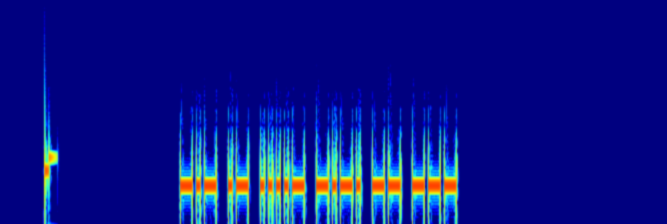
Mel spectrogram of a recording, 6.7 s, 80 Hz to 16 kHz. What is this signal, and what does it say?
Morse code, heard as a keyed tone, about 30 wpm, 700 Hz. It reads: KA4CMO
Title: USA Call Signs 30wpm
